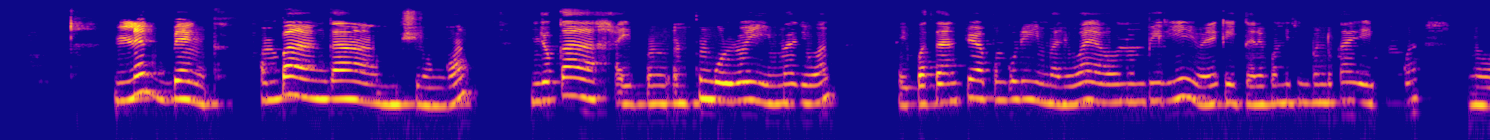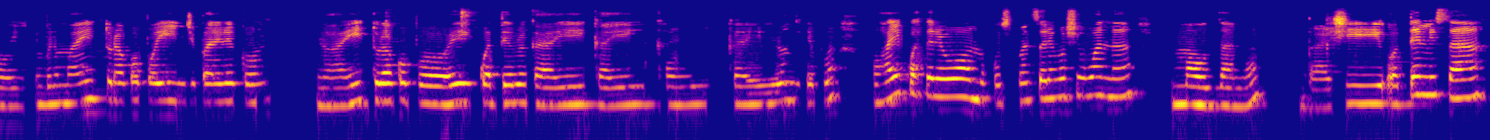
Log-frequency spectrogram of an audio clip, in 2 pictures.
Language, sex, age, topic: Oshiwambo, female, 18-24, finance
